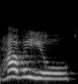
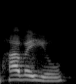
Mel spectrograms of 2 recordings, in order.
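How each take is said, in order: First: Higher, louder friendly question; baby elephant calling to his new friend; calf calling out. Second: The well answering in an echo. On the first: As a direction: call down the well eagerly. Elephant calls into the well. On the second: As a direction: repeat it back faintly like an echo. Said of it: "the same voice came". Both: Acted.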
